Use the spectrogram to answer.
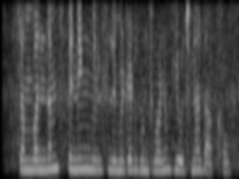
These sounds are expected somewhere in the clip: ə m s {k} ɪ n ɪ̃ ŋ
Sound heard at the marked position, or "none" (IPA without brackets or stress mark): p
